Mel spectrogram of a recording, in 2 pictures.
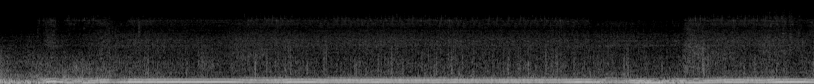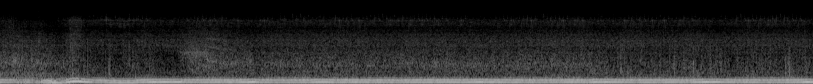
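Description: A vehicle engine drones steadily and shifts in pitch as it accelerates and slows.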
